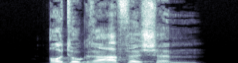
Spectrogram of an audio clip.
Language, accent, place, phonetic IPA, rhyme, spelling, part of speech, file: German, Germany, Berlin, [aʊ̯toˈɡʁaːfɪʃm̩], -aːfɪʃm̩, autographischem, adjective, De-autographischem.ogg
- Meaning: strong dative masculine/neuter singular of autographisch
